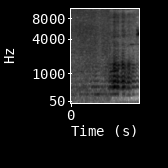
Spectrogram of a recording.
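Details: Honey bee buzzing, a brief low droning hum with layered overtones that swells briefly toward the end.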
